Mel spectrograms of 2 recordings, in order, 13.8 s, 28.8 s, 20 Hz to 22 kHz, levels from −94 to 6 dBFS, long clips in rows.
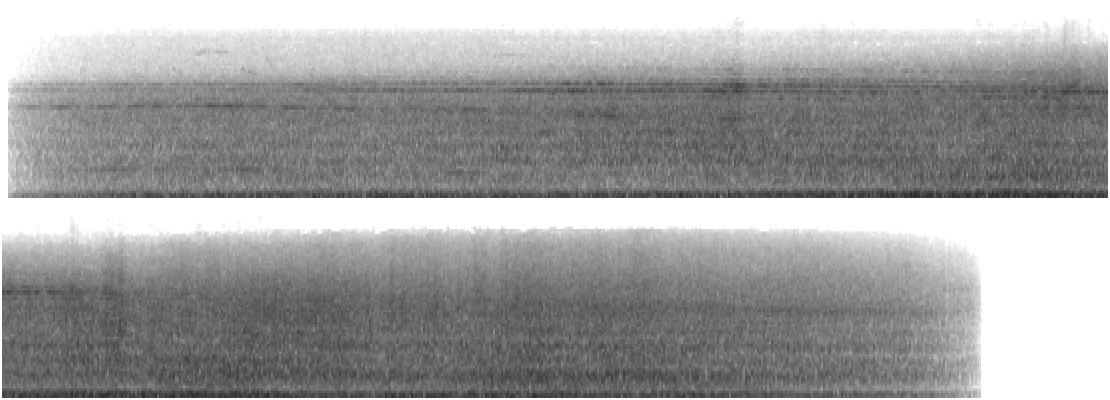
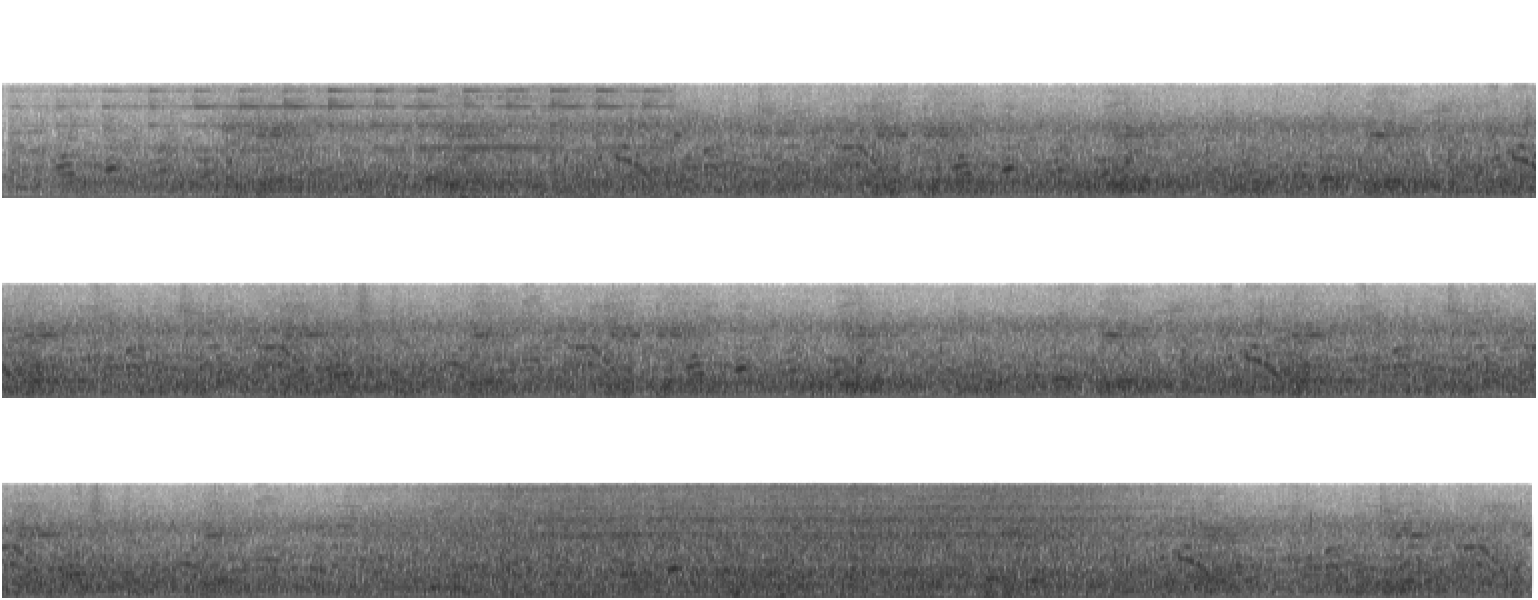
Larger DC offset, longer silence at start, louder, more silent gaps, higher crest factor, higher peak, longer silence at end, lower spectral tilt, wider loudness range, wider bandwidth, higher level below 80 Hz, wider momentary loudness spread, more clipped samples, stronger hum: second, under 0.1% vs 3%; first, 0.15 s vs 0 s; about the same, -17 LUFS vs -19 LUFS; neither; about the same, 16 dB vs 16 dB; about the same, -2 dBFS vs -4 dBFS; first, 0.95 s vs 0 s; second, -4.5 dB/octave vs -10 dB/octave; about the same, 6 LU vs 4 LU; first, 11.5 kHz vs 4 kHz; first, -26 dBFS vs -38 dBFS; first, 11 LU vs 5 LU; neither; neither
